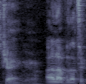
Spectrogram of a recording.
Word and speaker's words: Django: It's The D is silent. I know it's Django.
